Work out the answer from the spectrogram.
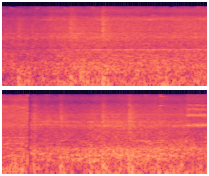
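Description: A passenger train of older Indian Railways coaches rolling past a platform: a steady rumble with clatter of the wheels on the rails. The sound breaks off briefly about three and a half seconds in.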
